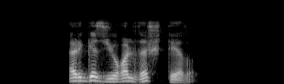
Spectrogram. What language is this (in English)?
Kabyle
